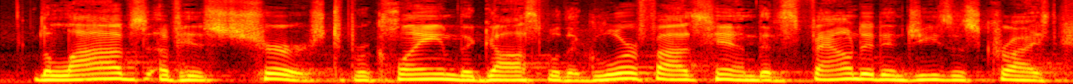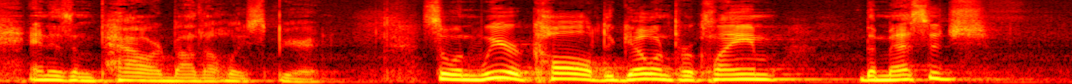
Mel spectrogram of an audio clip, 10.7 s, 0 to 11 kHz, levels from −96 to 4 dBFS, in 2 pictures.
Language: English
